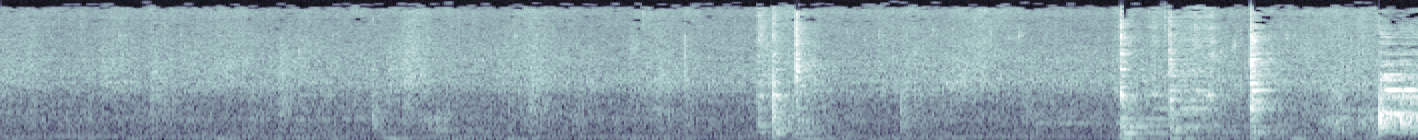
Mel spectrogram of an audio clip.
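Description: Mushrooms sizzling steadily in a nonstick wok as they are stir-fried dry, with a metal spatula scraping and clicking against the pan about four seconds in and several times near the end.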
